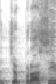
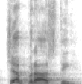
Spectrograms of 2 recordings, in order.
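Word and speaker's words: चपरास्ती: लफ्ज चपरा स्ती है यह जो चपरासी बोला जाता है यह गलत लाम है जो ऑफिस में होते हैं चपरासी जिनको पियन कहा जाता है तो दुरुस्त लफ्ज है चप राती असल में चप कहते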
